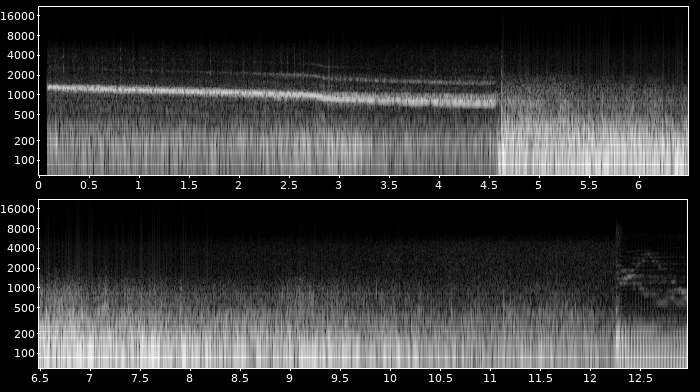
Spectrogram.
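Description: Intro sound effect: a whistle falling slowly in pitch over a low rumble, then a sudden boom about four and a half seconds in, its deep rumble slowly fading away.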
